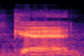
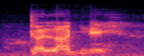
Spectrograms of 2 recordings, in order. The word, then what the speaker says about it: Köln: in the city of Köln. That's right. I'll say it again. Köln. They say Köln here. When they say it in German, it's Köln. The other parts of Europe, they say it's Cologne.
